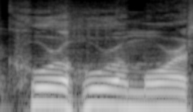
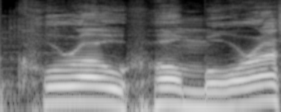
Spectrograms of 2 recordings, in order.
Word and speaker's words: Kuro Homura: got to talk about the kuru huramura skin which is how i pronounce it i know it's not technically pronounced that way the skin is technically called the kuro homura skin but i like calling it kuro huramura just because i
